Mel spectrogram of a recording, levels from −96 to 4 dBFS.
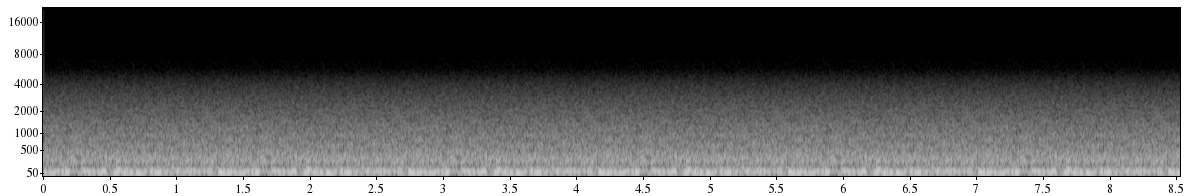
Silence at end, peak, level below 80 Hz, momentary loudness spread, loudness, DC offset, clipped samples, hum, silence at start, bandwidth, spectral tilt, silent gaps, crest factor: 0 s; -14 dBFS; -26 dBFS; 1 LU; -27 LUFS; under 0.1%; under 0.1%; none; 0 s; 4.3 kHz; -11 dB/octave; none; 10 dB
